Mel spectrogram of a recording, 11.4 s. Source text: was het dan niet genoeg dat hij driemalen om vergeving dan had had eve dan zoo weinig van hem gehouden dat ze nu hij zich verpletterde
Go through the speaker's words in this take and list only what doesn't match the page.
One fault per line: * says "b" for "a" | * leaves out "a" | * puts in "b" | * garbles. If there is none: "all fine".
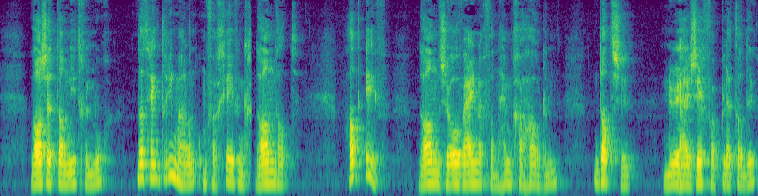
all fine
